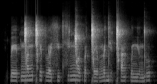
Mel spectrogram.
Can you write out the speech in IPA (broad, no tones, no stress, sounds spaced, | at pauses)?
k͡p e p ŋ͡ǀ ə ŋ ǀʰ e p l ə sʲ u tʲ sʲ u ŋ͡ǀ o l k͡p ə ǀ e o̯ ŋ͡m œ dʲ œ ǀʰ a ŋ h u nʲ u n d u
